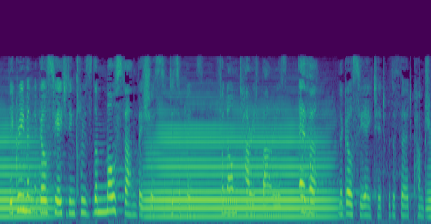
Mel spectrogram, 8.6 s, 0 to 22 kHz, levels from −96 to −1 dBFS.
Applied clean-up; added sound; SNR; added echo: none; Wind instrument, woodwind instrument; -1 dB; none.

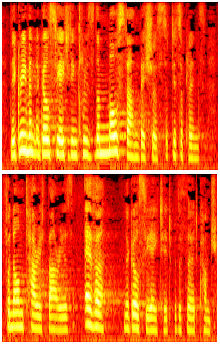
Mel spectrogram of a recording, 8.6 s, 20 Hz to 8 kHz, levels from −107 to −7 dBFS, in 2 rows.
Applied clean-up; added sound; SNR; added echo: none; none; none; none.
